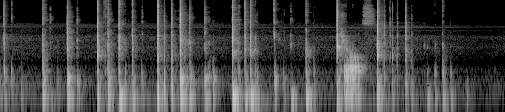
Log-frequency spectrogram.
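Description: Typing on a computer keyboard: a run of irregular keystrokes that stops about half a second before the end.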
